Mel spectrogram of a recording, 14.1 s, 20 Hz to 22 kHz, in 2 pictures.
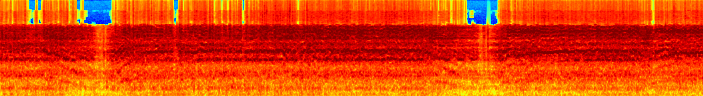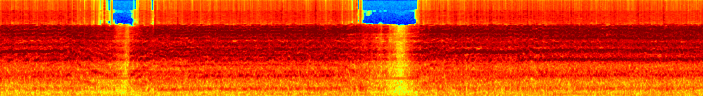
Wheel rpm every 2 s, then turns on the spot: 150, 140, 140, 160, 180, 130, 220.
none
